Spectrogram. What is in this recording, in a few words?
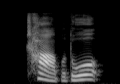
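"cha4 bu5 duo1", Mandarin Chinese; HSK; HSK4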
